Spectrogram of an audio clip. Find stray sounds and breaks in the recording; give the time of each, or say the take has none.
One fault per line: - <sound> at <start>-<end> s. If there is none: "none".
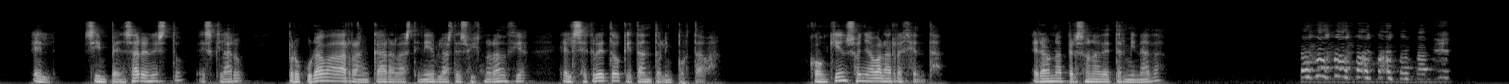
- laugh at 13.0-14.6 s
